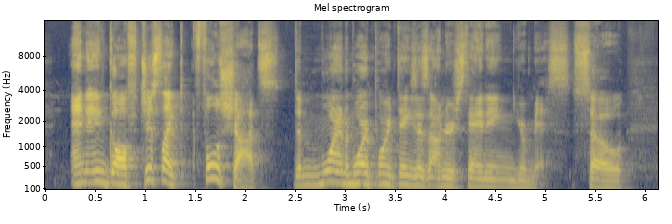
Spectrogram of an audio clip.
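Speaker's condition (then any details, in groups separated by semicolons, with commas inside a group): No condition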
